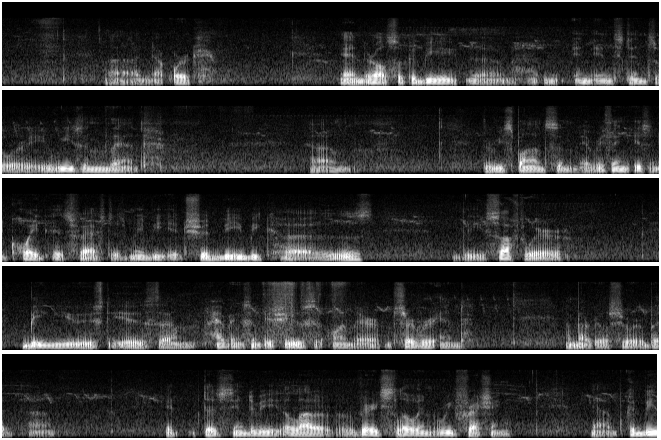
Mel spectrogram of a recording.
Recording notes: Recorded early this morning while sitting outside on our deck.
